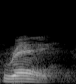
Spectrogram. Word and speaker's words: Rey: And in that movie, there's a character named Rai. I think I'm pronouncing her name right. Rai, is that right? For all the little ones? No? Rey. Is it Rey? Oh, thank you.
